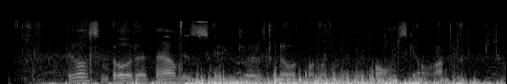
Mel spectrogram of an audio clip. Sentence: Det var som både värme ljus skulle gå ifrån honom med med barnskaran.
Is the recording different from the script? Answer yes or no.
no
